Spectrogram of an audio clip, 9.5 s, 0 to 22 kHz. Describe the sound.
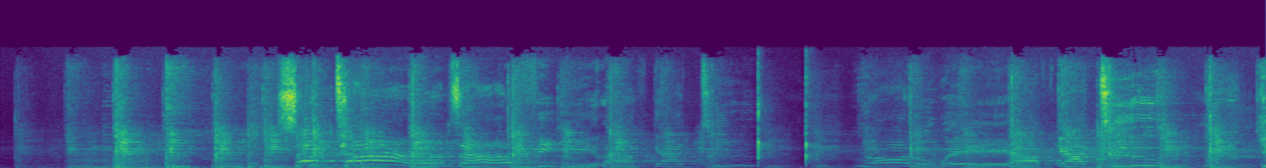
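A 1964 original recording of a song, sung by a female lead vocalist, plays loudly and continuously, with melodic vocal lines over a steady, busy rhythm of percussion and backing instruments.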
